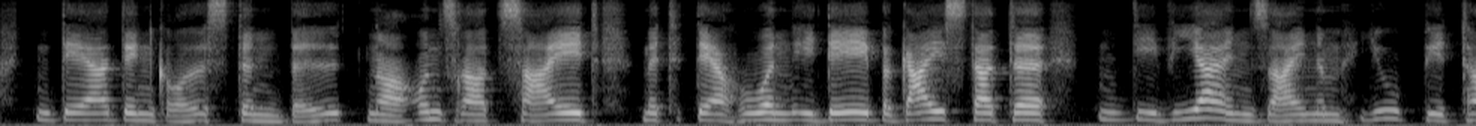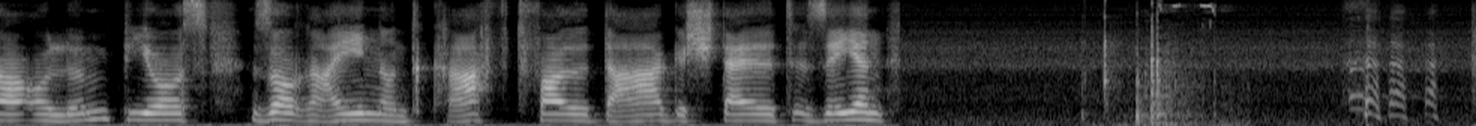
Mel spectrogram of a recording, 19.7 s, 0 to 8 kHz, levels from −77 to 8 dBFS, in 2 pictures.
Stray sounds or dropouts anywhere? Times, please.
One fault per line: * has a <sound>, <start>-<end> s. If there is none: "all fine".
* has a squeak, 17.0-18.2 s
* has a laugh, 18.8-19.5 s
